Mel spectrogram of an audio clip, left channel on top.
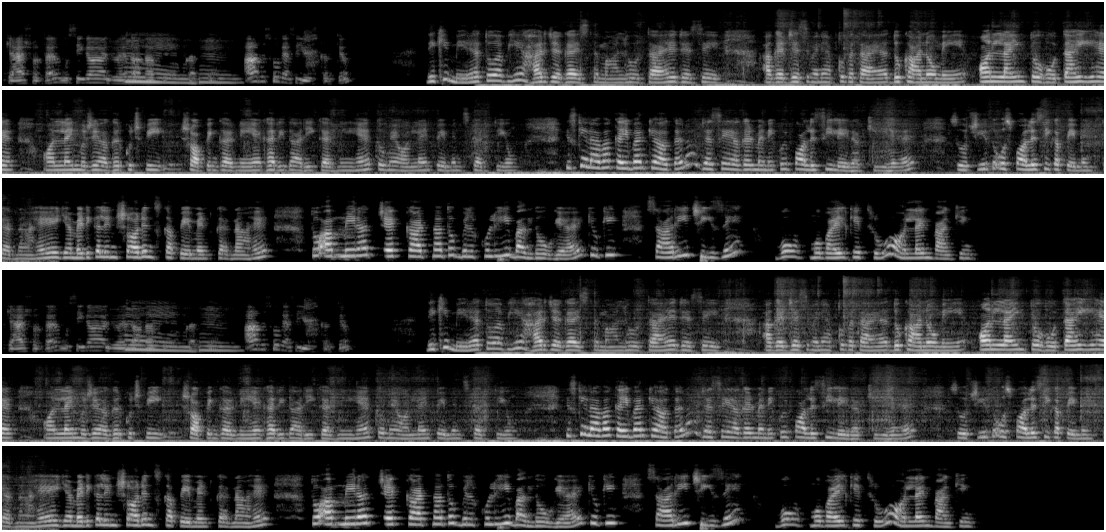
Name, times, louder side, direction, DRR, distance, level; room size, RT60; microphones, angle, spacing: voice 1, 0.0-2.2 2.4-3.5 20.7-21.0 25.3-25.6, left 2 dB, 55° left, 0.8 m, -36 dB
voice 2, 1.2-2.4 3.0-3.1 4.2-29.4 29.8-31.8, equal, 5° left, 0.5 m, -23 dB
sound 1, 4.7-22.6, right 1 dB, 30° right, 1.0 m, -34 dB
4.5 x 2.2 x 2.2 m
head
